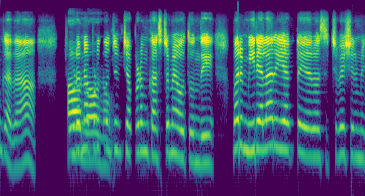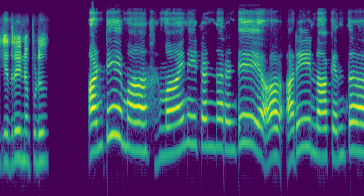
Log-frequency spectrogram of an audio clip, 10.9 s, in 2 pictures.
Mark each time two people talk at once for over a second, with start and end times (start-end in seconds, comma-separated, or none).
none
